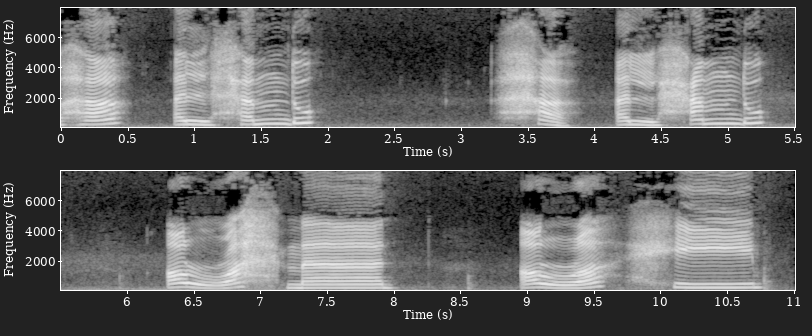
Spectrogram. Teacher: ہا جو ہے یہ بھی گلے کے سینٹر سے ادا ہوتا ہے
